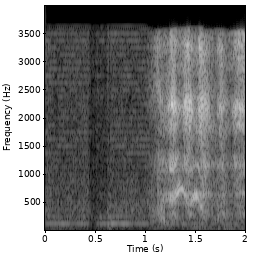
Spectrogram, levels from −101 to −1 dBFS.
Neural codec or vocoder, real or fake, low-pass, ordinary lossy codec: none; real; 3.6 kHz; AAC, 16 kbps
